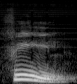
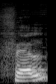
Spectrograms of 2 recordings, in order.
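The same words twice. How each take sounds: First: फील with a drawn-out "eee"; teacher's long-vowel demo of फील; long E sound. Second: फेल with a short "eh"; teacher's short-vowel demo of फेल; short E sound. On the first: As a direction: stretch the vowel in फील, "feeel". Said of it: "ई की लंबी sound आ रही है". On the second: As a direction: keep the vowel of फेल brief and open, "fell". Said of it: "short sound है". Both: Shown as a demonstration.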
